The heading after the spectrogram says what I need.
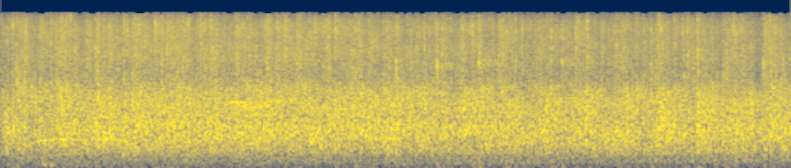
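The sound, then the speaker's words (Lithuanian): An audience applauds a guest arriving on an evening show, with dense, steady clapping that holds at an even level throughout and no voices over it. “Pasitikime plojimais.”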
